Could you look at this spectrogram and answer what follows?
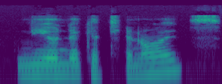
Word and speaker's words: neonicotinoids: the class of insecticide I pronounce it neonicotinoids okay I have heard it pronounced other ways and then I shorten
